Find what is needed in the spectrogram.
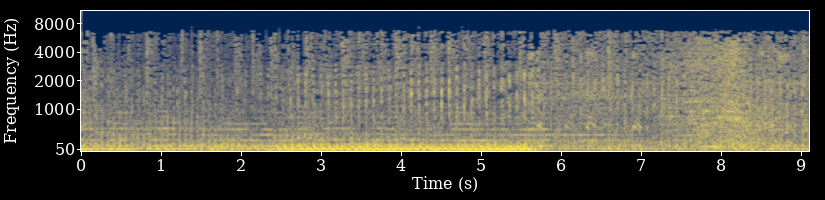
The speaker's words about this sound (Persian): ما میخواییم بریم تو ابر آقایون. هیچ کس تا حالا یه هلیکوپتر رو تا این حد بالا نبرده. پس کمربندها رو محکم ببندیم.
